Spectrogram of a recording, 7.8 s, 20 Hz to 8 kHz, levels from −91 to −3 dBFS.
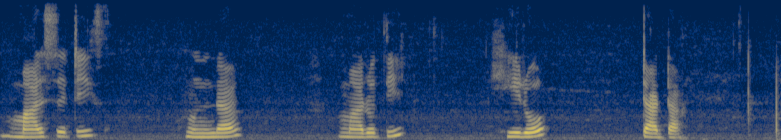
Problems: none marked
